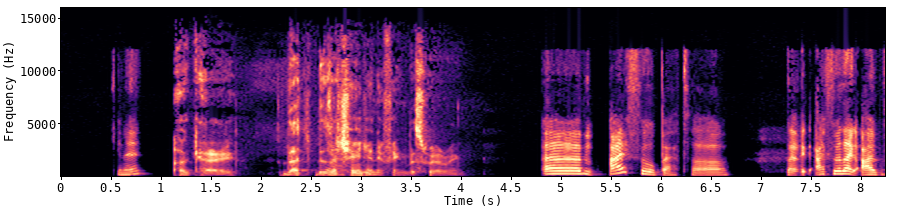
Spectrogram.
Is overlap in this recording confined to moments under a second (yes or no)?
yes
